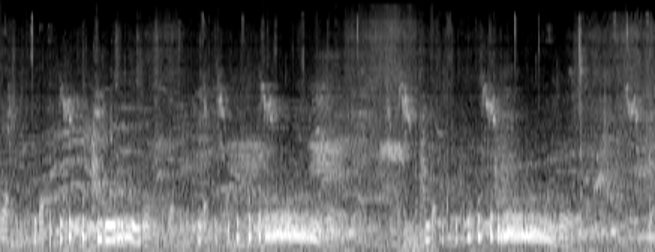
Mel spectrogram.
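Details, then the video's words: Male pigeon cooing, a sound used to attract other pigeons; three deep, rolling coo bursts about two seconds apart, each swelling and fading, with faint chirps from other birds between them. "Pigeon sounds attract pigeons || Male pigeon Sound"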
